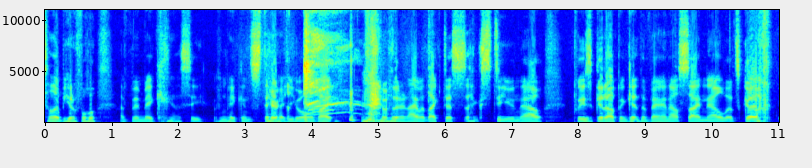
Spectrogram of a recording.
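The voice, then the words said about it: Put-on Russian accent. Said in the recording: “in a Russian accent”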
